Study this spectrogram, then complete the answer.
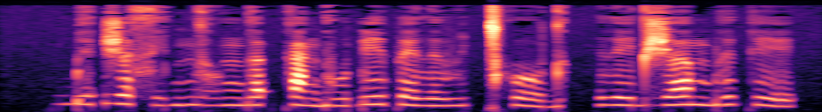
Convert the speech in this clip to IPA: ɡ͡b ɛ̤ ʔ ʒ ɐ s e̤ d n z ɔ̤ ŋ ɡ ɐ ʔ k a ŋ ɡ u ɗ e p ɛ ð ɘ v i ǀʰ o d | ð e d ʒ ɐ m b ɘ k e

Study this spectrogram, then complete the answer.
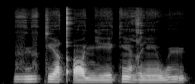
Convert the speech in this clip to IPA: v ʉ v k eː qʼ ɔː nʲ eː k ẽː ʁ j ẽː w ʉ

